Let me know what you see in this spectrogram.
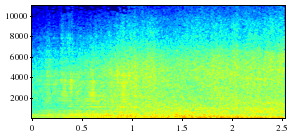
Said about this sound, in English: I told you you'd hear a plane. That was an A380. Actually, yeah. I just came from one of those, the Airbus 380, the biggest airplane right now.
